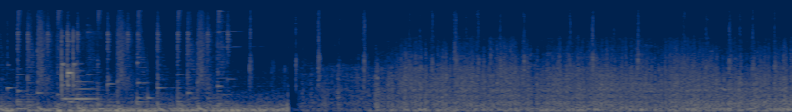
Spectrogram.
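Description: Steady broadband rush of wind blowing across a microphone outdoors during a trip to temple sites, continuous and fairly loud, with a brief dip near the middle before the gusting resumes.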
